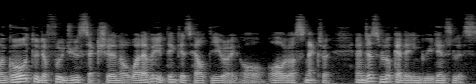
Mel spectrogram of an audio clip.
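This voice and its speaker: A man speaks at a fairly quick pace with a Singaporean accent, his voice somewhat breathy and fairly low in pitch. The background is quiet. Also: ordinary pitch variation. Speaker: podcast co-host. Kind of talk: casual chat. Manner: repetitive, stammering restarts.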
